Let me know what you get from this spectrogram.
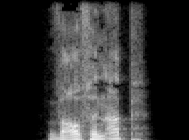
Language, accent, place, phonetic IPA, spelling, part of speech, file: German, Germany, Berlin, [ˌvaʁfn̩ ˈap], warfen ab, verb, De-warfen ab.ogg
- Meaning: first/third-person plural preterite of abwerfen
